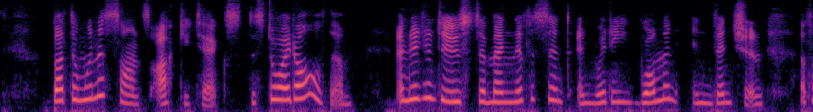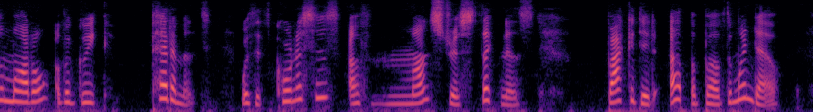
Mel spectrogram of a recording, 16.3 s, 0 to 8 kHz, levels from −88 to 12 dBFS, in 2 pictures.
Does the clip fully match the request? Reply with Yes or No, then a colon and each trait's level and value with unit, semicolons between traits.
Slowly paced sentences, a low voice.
No: slow, 125 wpm; very high, 275 Hz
